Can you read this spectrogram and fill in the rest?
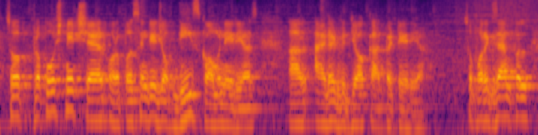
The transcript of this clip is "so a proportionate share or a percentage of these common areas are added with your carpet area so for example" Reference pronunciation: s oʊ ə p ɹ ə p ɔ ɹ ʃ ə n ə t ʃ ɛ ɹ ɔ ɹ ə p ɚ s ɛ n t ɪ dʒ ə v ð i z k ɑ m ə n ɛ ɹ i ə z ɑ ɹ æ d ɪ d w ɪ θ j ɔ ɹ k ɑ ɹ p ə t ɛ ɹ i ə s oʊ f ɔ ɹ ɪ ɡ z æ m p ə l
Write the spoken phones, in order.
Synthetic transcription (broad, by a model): s oʊ ə p ɹ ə p ɔ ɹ ʃ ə n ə t ʃ ɛ ɹ ɔ ɹ ə p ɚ s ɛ n t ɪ dʒ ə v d i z k ɑ m ə n ɛ ɹ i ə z ɑ ɹ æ d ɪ d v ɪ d j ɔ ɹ k ɑ ɹ p ə t ɛ ɹ i ə s oʊ f ɔ ɹ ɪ ɡ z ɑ m p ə l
